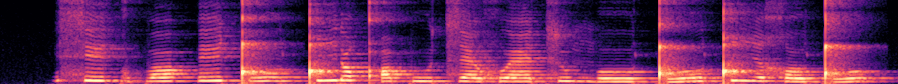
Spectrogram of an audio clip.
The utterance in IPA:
seɡobɒ | eɡ͡ǃoː ǃiɾuqʼɒ put͡sæχʷæː t͡suŋoː ɡ͡ǃoːǃiː χoɡ͡ǃo

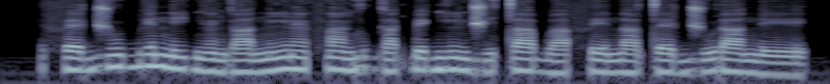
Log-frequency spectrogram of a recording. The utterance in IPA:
fɛ˨ d͡ʒu˧be˦ ni˧ɡɛ̃˨ɡa˨ nĩ˨˦ɾɛ̃˧ fã˧ɡu˧ɡa˨k͡pe˧ ɡĩ˧ d͡ʒi˨ta˧ba˨ fe˨na˨tɛ˨ d͡ʒu˨˦ɾa˧ne˨

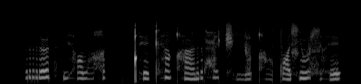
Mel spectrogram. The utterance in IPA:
rœt͡sʼi̤heðˤɛ̤χ | ǃʰekʰɛ̃ qʰɛ̃rħe̤ t͡ʃʰi̤v qʰə̤ tˤɛɕə̃vɬə̤he

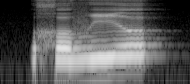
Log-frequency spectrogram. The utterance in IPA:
xoviʊ̯

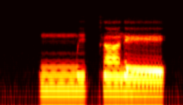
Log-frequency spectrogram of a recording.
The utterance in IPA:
mːikãɾe

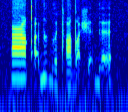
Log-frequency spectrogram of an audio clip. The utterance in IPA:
ʕa˥qʼḭ˦ɡʉ˥ ɡɵ˨tʼɛ˨dˤo̰˩ʃɛ̰˥ ɡɛ̰˦

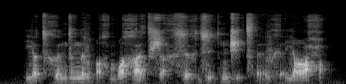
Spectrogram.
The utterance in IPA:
jœt͡sxɵndœ nɛvʔɑ̰χmbɑ χæt͡sʃɑ̰x søxd͡zyt͡snd͡ʒḭ t͡sʼɛ̰vxɛ̰ jɑħ

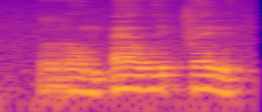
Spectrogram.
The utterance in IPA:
ro˨˩mʔɛː˥˩ wi˦˥t̚fe˥˩n

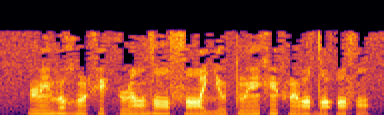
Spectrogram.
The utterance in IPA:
ɭẽvəʁʷə̃ːxe kɹɛ̃zˤeː sˤeːʎɘː tʷẽːxẽ fə̃wə dˤəʔɘːsˤɛ̃

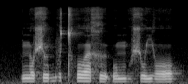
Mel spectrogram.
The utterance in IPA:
noʃɯ butʰoɐ̯ xɯʔumo̤ʃu jo

